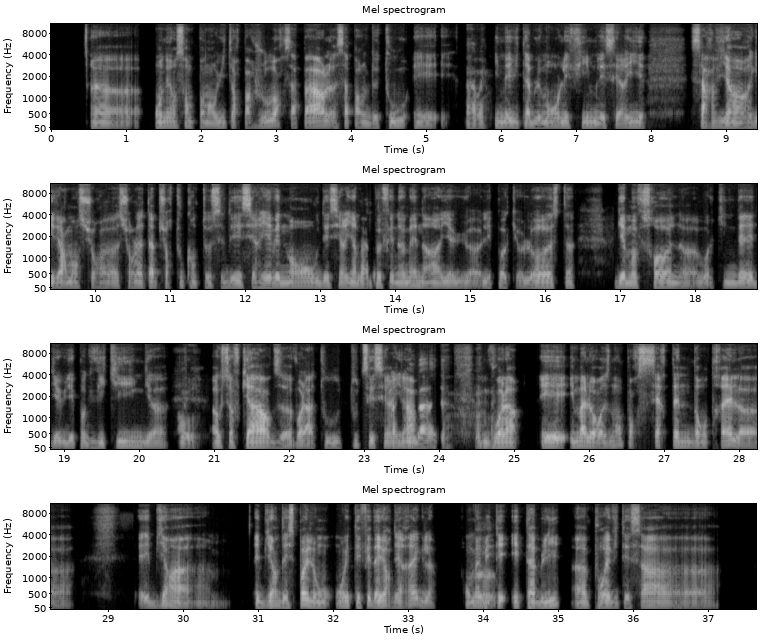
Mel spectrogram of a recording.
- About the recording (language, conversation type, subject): French, podcast, Pourquoi les spoilers gâchent-ils tant les séries ?
- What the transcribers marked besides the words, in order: laugh; in English: "spoils"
